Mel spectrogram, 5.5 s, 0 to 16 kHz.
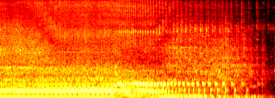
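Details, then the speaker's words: Homelite 2500 W generator after blowing out the plugged main jet: engine runs briefly, then firing pulses spread and slow as it winds down and dies; lean running, air filter cover to be refitted for proper draw. "I'm going to put the air filter cover on there to give it a proper drag because it was running a little bit lean."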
